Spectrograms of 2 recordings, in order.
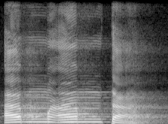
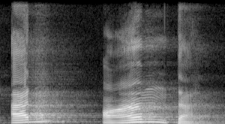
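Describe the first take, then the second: First: The two throat consonants sound the same. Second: A glottal stop comes first, then a pharyngeal sound. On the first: The speaker calls it wrong. "Jangan terbaca am amta" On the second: The speaker calls it right. "Hamzah dulu baru huruf ain"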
